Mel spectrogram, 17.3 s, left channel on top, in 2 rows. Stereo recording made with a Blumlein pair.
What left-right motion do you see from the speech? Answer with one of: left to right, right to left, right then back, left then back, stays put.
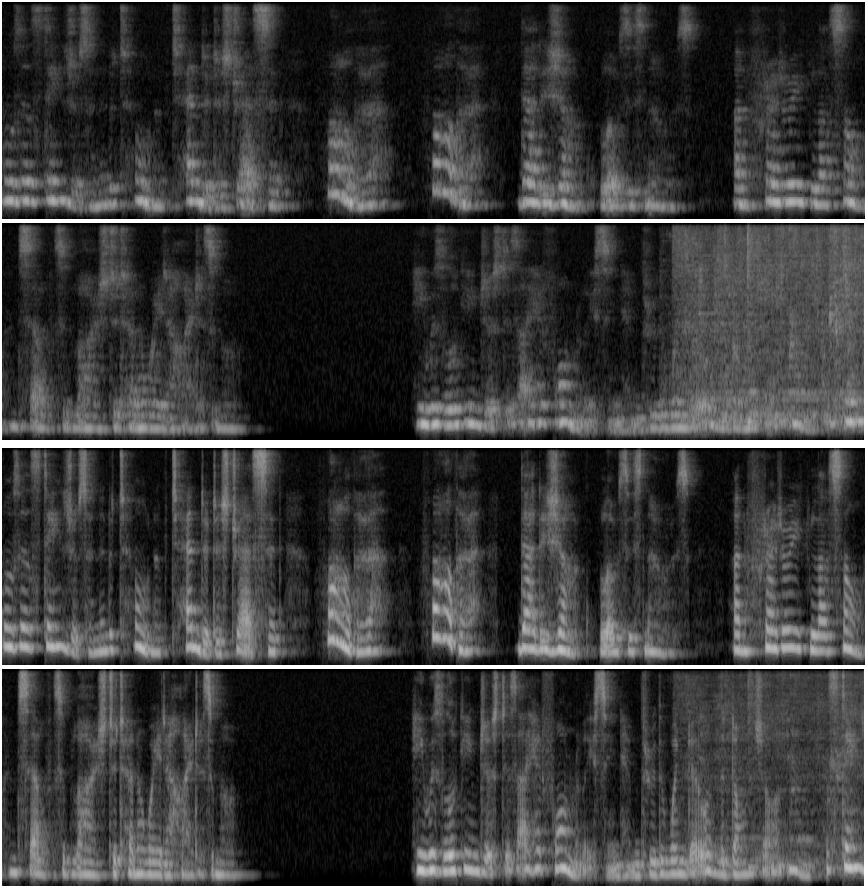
stays put.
